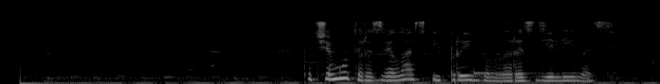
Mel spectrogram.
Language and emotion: Russian, sad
